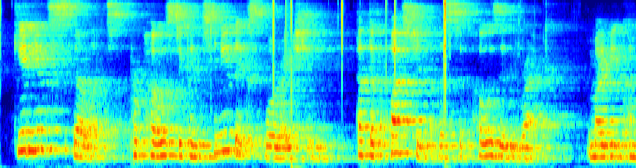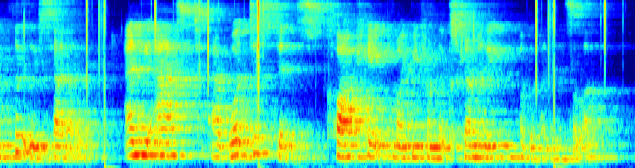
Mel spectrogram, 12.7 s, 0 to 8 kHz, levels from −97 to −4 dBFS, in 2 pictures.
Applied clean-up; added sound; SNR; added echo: none; Crack; 13 dB; reverberation time 1.0 s.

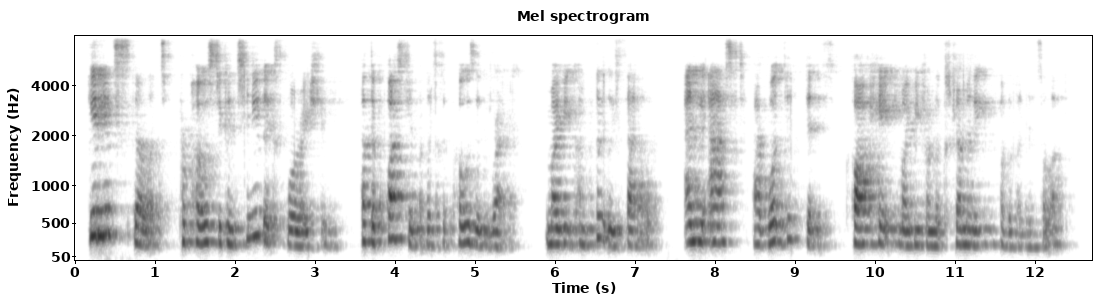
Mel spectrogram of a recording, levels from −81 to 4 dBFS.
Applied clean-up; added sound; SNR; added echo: neural mask model DeepFilterNet 3.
